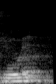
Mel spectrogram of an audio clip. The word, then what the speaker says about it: Florida: And then Florida, they take 3 syllables and turn it into 2, Florida.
